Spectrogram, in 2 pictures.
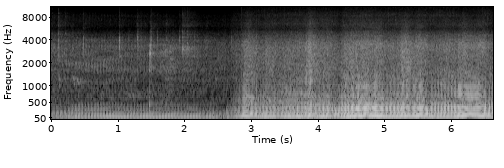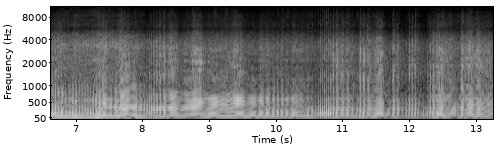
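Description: Off-road trail motorcycle engine running steadily at low revs for about three seconds, then revved hard, its pitch rising and falling again and again.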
